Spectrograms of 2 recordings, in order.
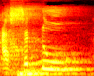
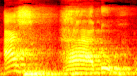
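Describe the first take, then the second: First: The middle is said as 'se', shortened. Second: The middle is said as 'syha', three syllables. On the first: The speaker calls it wrong. "bukan asedu" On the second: The speaker calls it right. "yang betul asyhadu"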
